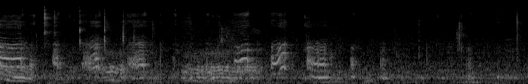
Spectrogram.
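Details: One-week-old Basset Hound puppies whimpering and squeaking indoors: a run of short, high, wavering whines and yips, some rising then falling, overlapping one another in quick succession with soft rustling between them.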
